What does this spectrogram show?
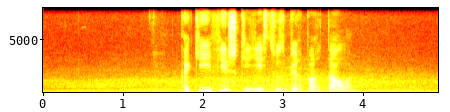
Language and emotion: Russian, neutral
